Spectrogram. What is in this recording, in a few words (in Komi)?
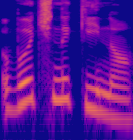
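"вӧчны кино", Komi, female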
